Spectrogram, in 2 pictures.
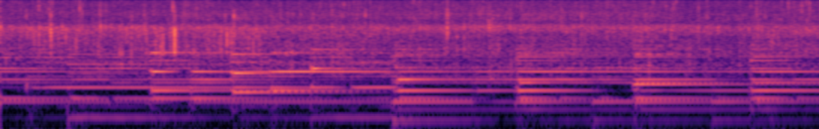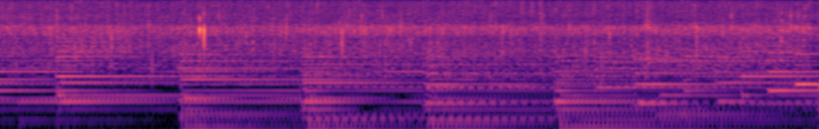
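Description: Octopus and vegetables sizzling steadily in a hot frying pan, a fine hiss under background music, a melody of notes that changes about every half second.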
